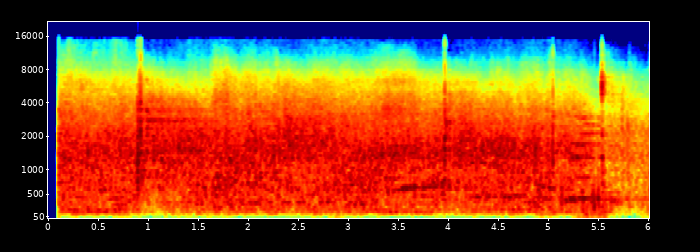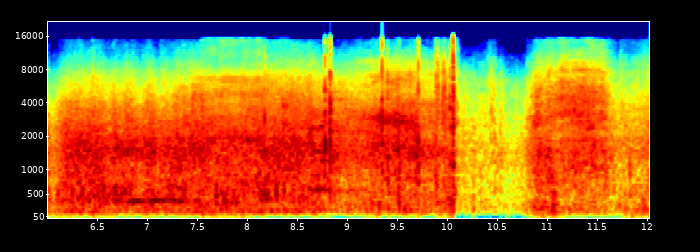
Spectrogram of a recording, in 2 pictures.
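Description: Ice hockey skates scraping and gliding on the rink ice, a steady noisy scrape, with a few sharp clacks of sticks and puck. It falls much quieter for about a second near the end.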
